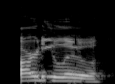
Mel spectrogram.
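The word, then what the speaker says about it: gardyloo: All right, let's actually find out what the real word is. It'd be funny if we had the wrong pronunciation. Gardy Lou.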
